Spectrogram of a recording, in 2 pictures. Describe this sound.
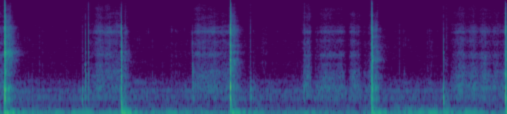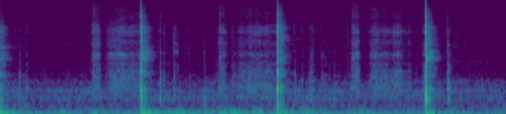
Sound effects > Objects / House appliances
MECHMisc-Blue Snowball Microphone, CU Pencil Sharpener, Mechanical, Switch Pencil Holes Nicholas Judy TDC
A mechanical pencil sharpener switching pencil holes.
